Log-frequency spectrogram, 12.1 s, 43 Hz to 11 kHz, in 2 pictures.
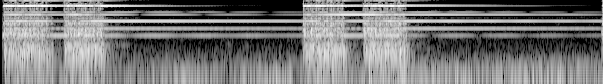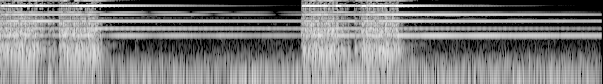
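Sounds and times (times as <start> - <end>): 
classic phone ringtone: 0.0 - 12.0.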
